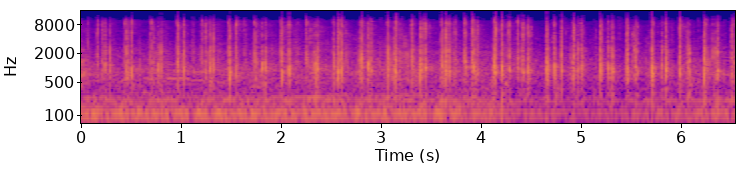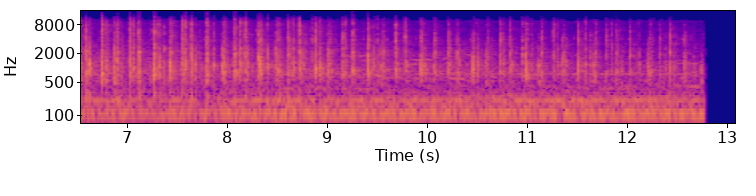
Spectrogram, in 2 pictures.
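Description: Two horses' hooves clip-clopping rapidly on an asphalt road, a dense run of hard hoofbeats with no pause, over a low steady hum.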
